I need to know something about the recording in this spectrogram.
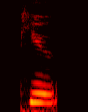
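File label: "pyu", Japanese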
